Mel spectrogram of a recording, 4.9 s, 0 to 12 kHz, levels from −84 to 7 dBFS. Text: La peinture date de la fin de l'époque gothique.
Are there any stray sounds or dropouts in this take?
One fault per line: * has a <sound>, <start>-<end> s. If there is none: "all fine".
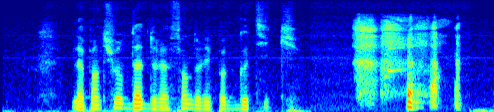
* has a laugh, 3.5-4.6 s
